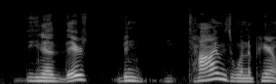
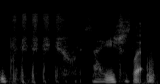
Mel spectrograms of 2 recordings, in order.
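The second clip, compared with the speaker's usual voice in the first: whispering; 3 semitones lower, 19 dB quieter than usual. Real, not acted. Searching for a name, whispered aside.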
